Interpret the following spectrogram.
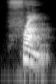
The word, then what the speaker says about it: from: But that u or not the u the o is sounding like a u instead of making an a sound it's making an h sound as if it were a u but it's not. It's an o.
